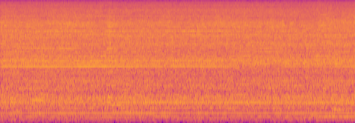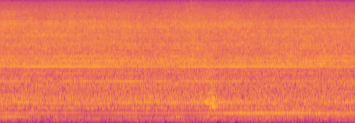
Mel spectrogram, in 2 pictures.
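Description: ShopBot CNC router running a cut into a painted wood board: the spindle motor and the dust-collection vacuum make a steady noise with a constant hum. There is a brief louder blip about eight and a half seconds in.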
